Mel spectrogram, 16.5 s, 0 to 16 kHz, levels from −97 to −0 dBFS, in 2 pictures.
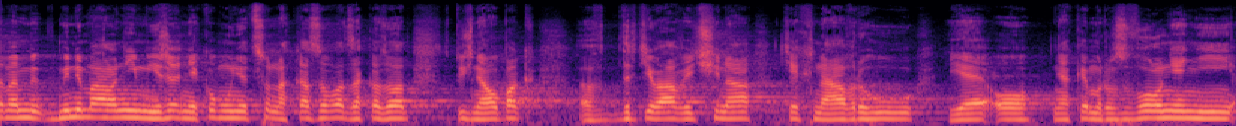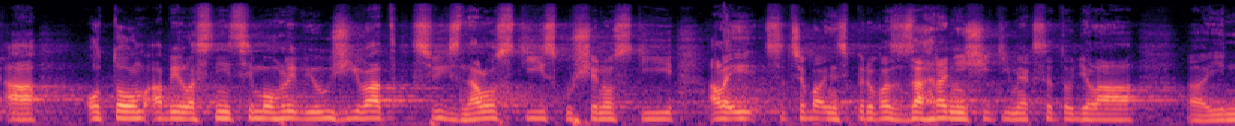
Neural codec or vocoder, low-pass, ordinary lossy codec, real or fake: none; 14.4 kHz; AAC, 96 kbps; real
